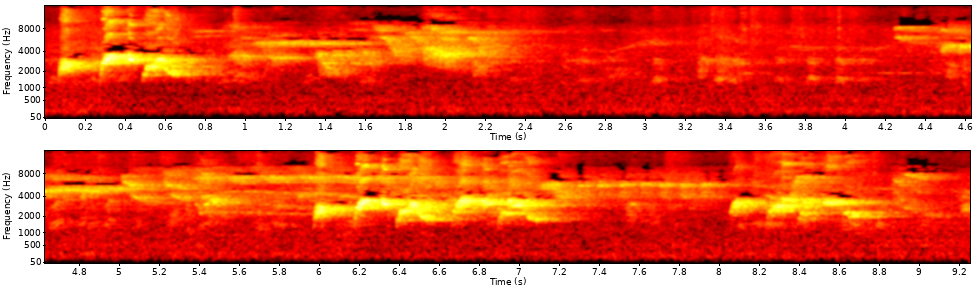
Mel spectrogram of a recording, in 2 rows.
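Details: Red-whiskered bulbul pumping and singing: bright, chattering warbled phrases at about 0.5, 6 and 8.5 seconds, separated by quieter twittering, with steady faint background hiss.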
